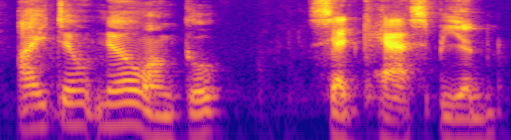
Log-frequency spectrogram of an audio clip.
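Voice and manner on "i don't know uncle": put-on higher-pitched, unsure young nephew; little boy. Small nephew answering his uncle the king, little boy voice. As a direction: answer as a small child would.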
